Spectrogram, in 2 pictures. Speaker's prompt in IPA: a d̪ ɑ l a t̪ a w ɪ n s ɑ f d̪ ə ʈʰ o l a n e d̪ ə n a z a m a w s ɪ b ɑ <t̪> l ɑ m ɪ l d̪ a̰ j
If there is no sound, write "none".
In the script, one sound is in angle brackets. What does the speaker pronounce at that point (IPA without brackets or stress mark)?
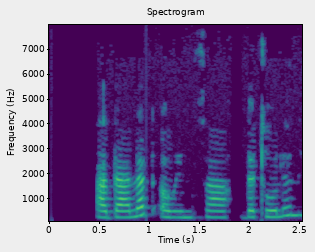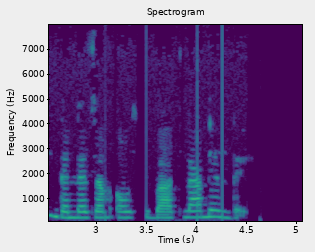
t̪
